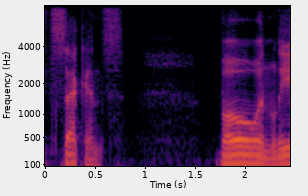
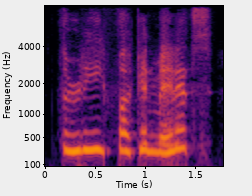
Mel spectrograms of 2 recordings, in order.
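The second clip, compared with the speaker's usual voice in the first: high, loud disbelieving cry; horrified; 13 dB louder than usual. Acted. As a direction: Leah hearing thirty minutes, a high loud horrified cry. Leah horrified.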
